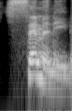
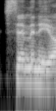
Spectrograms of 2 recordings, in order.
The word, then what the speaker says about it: simony: We saw Peter rebuke Simon in his simony that he was committing. His simony, either way, you can pronounce it both ways. Mm-hmm. Simony or simony.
